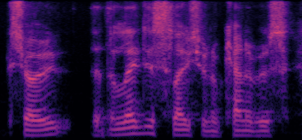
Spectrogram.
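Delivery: usual speaking voice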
